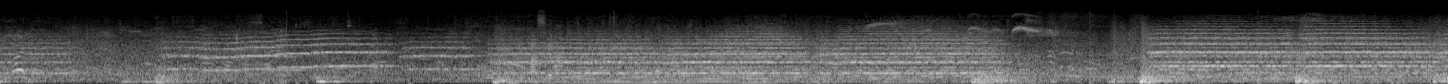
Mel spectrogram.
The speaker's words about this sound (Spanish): la tercera vez que escuchamos Requiem aquí en la campana en el día de hoy.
